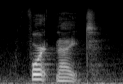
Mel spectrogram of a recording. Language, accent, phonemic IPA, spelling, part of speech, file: English, US, /ˈfɔɹt.naɪt/, fortnight, noun, En-us-fortnight.ogg
- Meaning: A period of 2 weeks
